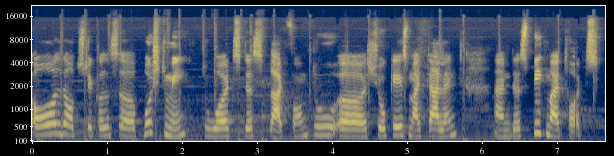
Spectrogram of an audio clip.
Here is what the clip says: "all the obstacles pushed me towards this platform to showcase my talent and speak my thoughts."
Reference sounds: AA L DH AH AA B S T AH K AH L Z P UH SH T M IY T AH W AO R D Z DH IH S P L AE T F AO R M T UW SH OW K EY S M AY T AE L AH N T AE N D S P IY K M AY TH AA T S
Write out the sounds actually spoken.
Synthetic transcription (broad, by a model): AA L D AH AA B S T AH K AH L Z P UH SH T M IY T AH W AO R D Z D IH S P L AE T F AO R M T UW SH OW K EY S M AY T AE L AH N T AE N D S P IY K M AY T AA T S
